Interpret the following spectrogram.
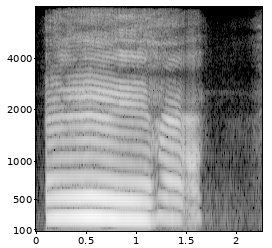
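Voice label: "re4", Mandarin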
